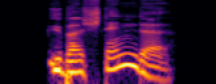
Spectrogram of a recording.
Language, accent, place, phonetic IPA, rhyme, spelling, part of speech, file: German, Germany, Berlin, [ˌyːbɐˈʃtɛndə], -ɛndə, überstände, verb, De-überstände.ogg
- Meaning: first/third-person singular subjunctive II of überstehen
